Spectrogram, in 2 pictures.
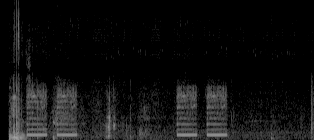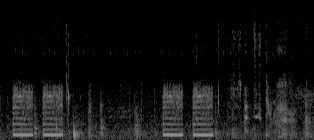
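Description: British telephone ringing tone heard down the line: four double rings, each a pair of short buzzing tones, repeating about every three seconds while the called phone goes unanswered. A sharp click at the very start.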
